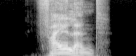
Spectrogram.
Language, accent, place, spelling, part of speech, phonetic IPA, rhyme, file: German, Germany, Berlin, feilend, verb, [ˈfaɪ̯lənt], -aɪ̯lənt, De-feilend.ogg
- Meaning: present participle of feilen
